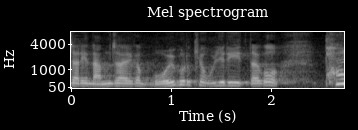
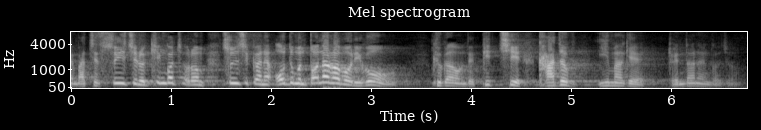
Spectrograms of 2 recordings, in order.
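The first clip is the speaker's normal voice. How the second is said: ordinary delivery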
